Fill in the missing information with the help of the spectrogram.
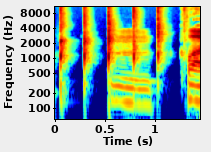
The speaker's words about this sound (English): Claps.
